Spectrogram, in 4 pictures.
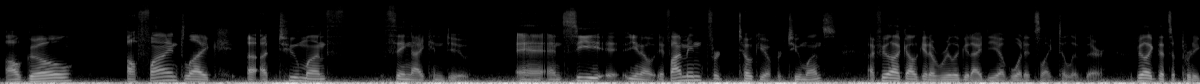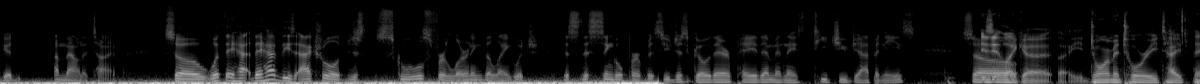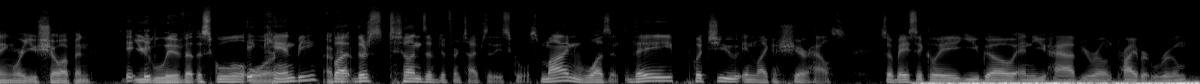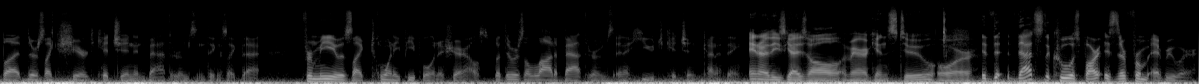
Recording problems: low rumble; noticeable; until 19 s and from 33 s on; 15 dB below the speech

